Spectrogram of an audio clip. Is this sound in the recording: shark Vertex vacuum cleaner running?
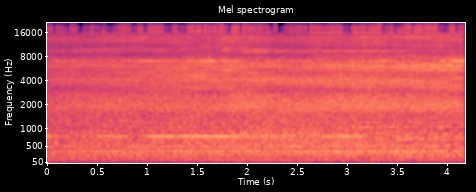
yes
